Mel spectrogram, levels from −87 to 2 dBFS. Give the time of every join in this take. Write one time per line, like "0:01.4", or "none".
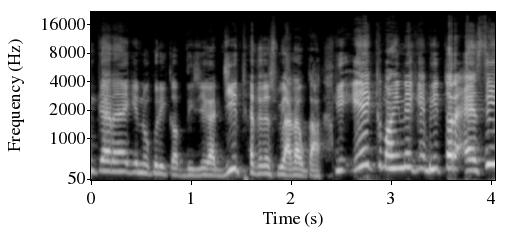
0:02.4

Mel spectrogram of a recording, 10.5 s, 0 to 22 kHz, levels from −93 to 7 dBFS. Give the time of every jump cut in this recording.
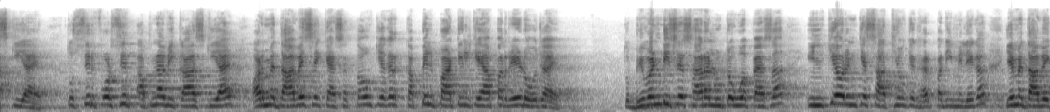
none

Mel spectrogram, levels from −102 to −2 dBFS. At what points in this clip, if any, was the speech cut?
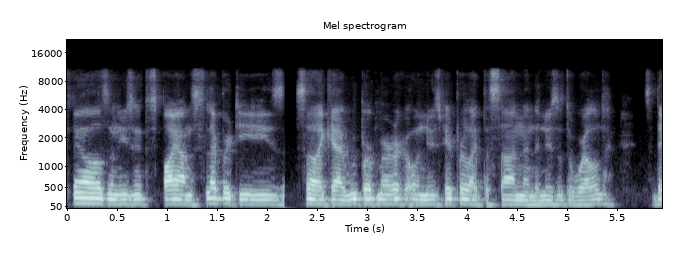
0:02.2

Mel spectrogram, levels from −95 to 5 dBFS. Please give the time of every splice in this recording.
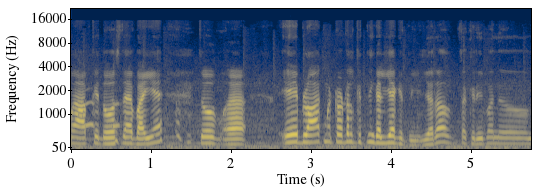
none

